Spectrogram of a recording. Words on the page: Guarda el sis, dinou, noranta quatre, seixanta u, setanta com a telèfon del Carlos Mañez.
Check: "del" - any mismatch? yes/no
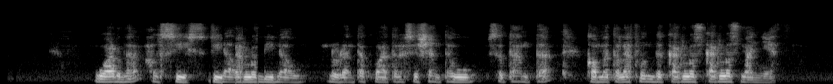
no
